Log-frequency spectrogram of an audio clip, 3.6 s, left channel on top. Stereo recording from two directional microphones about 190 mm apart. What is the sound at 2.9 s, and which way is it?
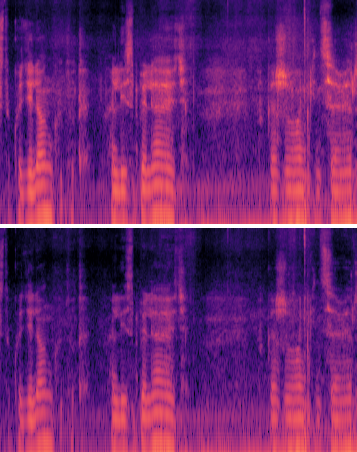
Speech, centre (ahead or behind).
